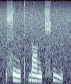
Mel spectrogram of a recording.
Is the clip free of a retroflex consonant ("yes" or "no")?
yes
